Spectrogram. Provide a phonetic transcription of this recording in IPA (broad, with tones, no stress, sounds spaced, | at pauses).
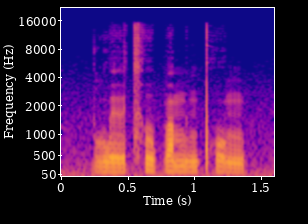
l w e˨˦ ɪ̯ t͡sʰ ɹ̩˥˨ p ä˦ m i˨˦ ŋ pʰ ʊ˨˩ ŋ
